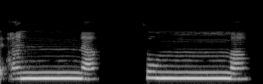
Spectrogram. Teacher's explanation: मीम पे भी शद्दा जब होता है उसे गुन्ना करते हैं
